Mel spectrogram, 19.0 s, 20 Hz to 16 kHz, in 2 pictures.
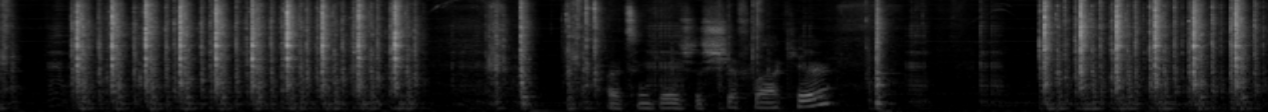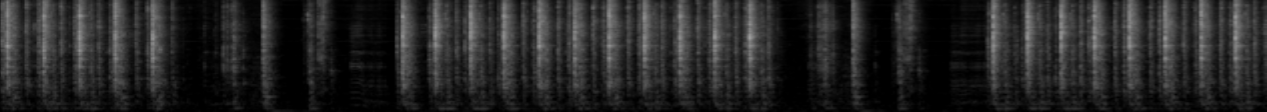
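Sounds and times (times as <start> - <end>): manual typewriter typing: 0.0 - 5.9, 7.8 - 19.0.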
